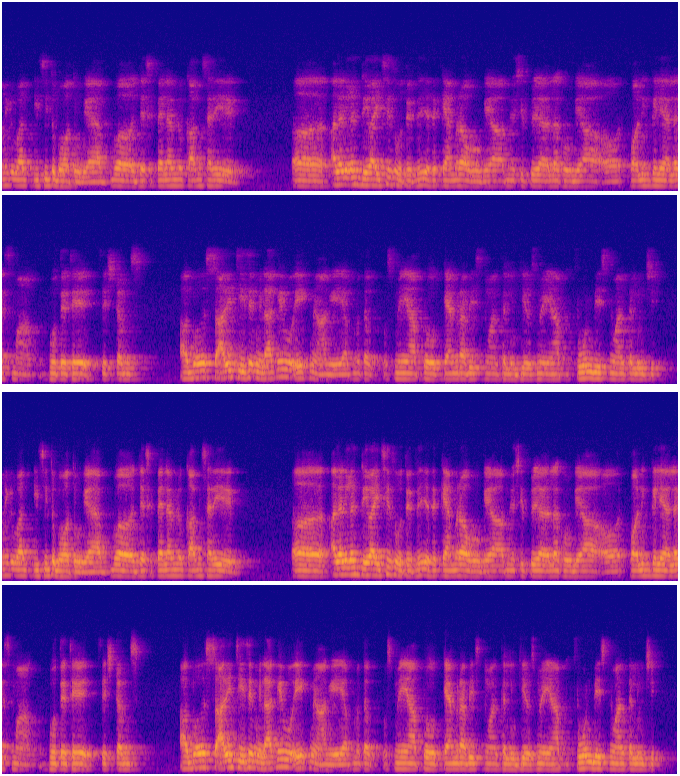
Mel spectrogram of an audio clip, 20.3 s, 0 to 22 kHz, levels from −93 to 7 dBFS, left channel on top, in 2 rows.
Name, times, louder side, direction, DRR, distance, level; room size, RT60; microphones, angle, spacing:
voice 1, 0.0-3.5 4.3-12.2 12.8-19.9, right 3 dB, 60° right, 8 dB, 1.0 m, -23 dB
11.0 x 9.4 x 9.8 m, 0.70 s
head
